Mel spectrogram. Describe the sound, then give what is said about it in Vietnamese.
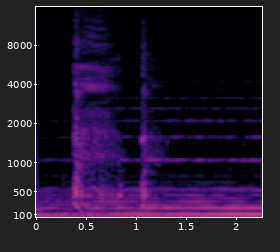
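An old man coughing: two rough, throaty bursts, the first heavier and longer, over a steady low electrical hum. “thở dài, ho sù sụ”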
